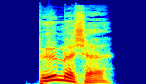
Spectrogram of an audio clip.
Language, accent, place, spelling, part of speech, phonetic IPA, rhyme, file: German, Germany, Berlin, böhmische, adjective, [ˈbøːmɪʃə], -øːmɪʃə, De-böhmische.ogg
- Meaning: inflection of böhmisch: 1. strong/mixed nominative/accusative feminine singular 2. strong nominative/accusative plural 3. weak nominative all-gender singular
